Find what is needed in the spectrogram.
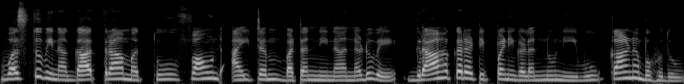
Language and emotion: Kannada, neutral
